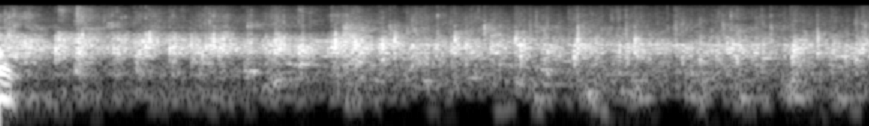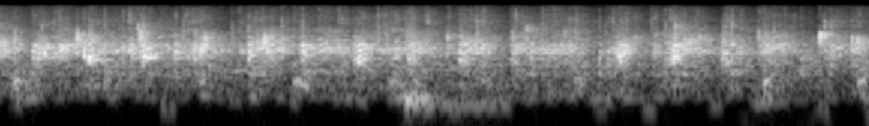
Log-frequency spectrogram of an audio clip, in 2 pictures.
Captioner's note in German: Beifall AfD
